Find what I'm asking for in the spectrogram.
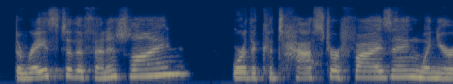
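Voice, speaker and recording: A plain, everyday voice with an American accent moves at a fairly slow pace over a quiet background. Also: woman. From US South, North Carolina. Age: 50s. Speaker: artist and electrical engineer. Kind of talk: interview conversation.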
